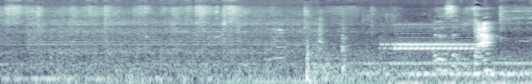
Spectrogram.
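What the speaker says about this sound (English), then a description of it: "And then the freaking phone rings." A telephone inside a clinic rings with a steady electronic tone late in the stretch, over constant rumbling background noise and faint voices.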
